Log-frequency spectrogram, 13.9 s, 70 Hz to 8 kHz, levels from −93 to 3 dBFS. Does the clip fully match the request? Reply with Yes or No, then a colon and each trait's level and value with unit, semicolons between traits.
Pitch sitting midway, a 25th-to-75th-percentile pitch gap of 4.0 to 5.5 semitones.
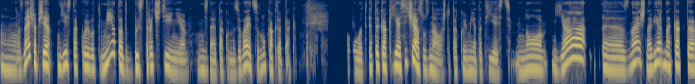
Yes: medium, 170 Hz; average, 4.4 semitones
